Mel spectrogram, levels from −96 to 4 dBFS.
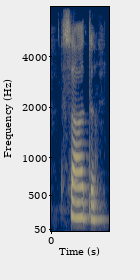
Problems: background sounds at intervals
